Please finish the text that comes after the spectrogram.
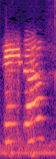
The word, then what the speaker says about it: Deana: Is it Deana or Deanna? Deana. Oh, we've been saying Deanna the whole time. Deana, I apologize to you. It's okay. I've been saying Deanna, and it's Deana.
